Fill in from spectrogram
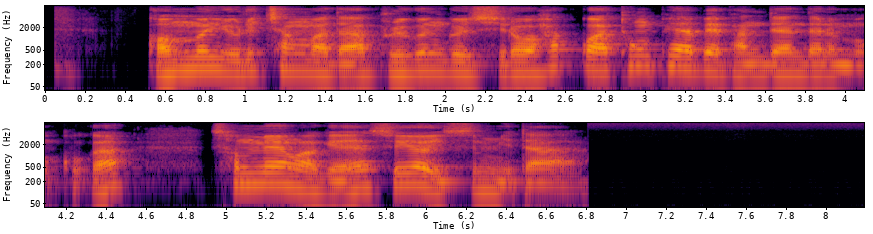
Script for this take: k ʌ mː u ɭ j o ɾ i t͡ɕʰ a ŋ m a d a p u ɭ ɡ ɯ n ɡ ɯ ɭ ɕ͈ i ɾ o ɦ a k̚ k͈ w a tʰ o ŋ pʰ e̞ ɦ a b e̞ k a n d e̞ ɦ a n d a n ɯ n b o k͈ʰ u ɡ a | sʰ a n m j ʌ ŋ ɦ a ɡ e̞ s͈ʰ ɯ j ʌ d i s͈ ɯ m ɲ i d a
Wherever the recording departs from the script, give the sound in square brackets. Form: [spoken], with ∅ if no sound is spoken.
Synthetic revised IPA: k ʌ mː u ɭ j [u] ɾ i t͡ɕʰ a ŋ m a d a p u ɭ ɡ ɯ n ɡ ɯ ɭ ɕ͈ i ɾ o ɦ a k̚ k͈ w a tʰ o ŋ pʰ e̞ ɦ a b e̞ [p] a n d e̞ ɦ a n d a n ɯ n [m] o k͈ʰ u ɡ a | sʰ [ʌ] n m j ʌ ŋ ɦ a ɡ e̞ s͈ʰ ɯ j ʌ [∅] i s͈ ɯ m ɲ i d a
